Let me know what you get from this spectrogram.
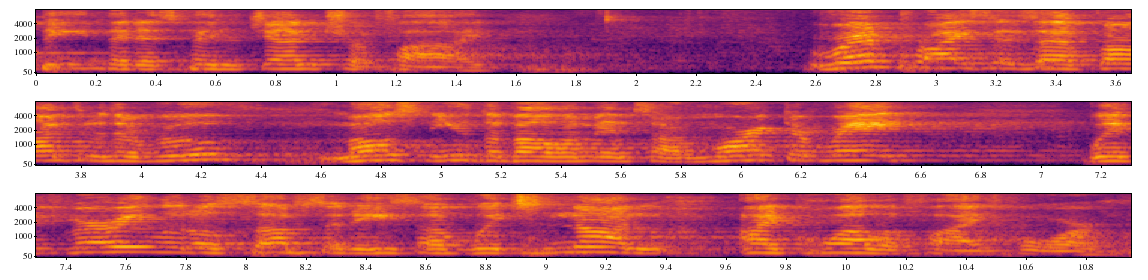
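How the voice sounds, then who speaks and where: A hoarse woman in her sixties, a community coalition leader reading an earnest personal statement at a town hall. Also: medium pitch. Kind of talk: prepared speech at a town hall. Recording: echoey hall from far off.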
